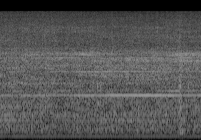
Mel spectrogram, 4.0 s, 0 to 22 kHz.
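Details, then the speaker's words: Roomba with intermittent Error 5 after its main board was washed, first test run after oven-drying and reassembly: even whir with a steady high tone and soft brushing rumble, no knocking or grinding; runs smoothly for now. "I think it likes it. We'll just have to wait and see for a while."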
